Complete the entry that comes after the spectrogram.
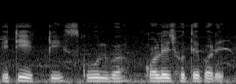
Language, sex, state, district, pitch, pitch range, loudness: Bengali, male, West Bengal, Alipurduar, 150 Hz, 145-150 Hz, -16 LUFS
